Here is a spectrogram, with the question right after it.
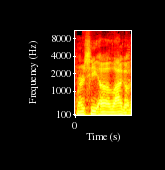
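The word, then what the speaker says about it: Murciélago: No, I think it's like Murcielago.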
